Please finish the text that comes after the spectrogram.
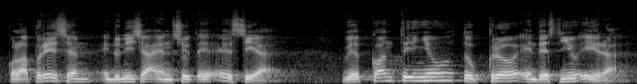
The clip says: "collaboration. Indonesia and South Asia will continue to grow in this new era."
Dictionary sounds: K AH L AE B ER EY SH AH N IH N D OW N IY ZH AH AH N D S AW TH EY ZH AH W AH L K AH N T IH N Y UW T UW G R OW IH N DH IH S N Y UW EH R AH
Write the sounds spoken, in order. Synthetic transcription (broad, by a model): K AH L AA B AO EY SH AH N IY N D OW N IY S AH AH N D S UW T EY S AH W AH L K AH N T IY N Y UW T UW G R OW IH N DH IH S N Y UW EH R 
